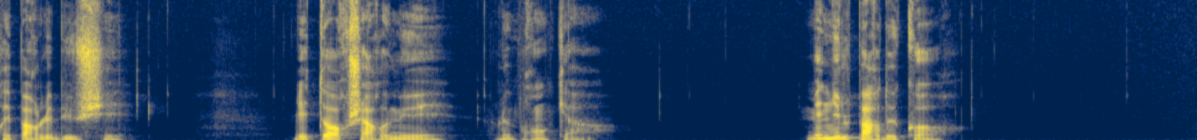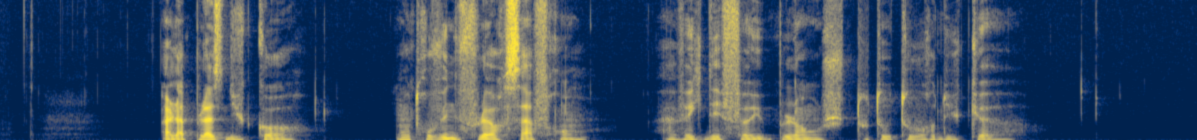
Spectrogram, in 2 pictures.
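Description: A man speaks calmly nearby in short phrases.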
